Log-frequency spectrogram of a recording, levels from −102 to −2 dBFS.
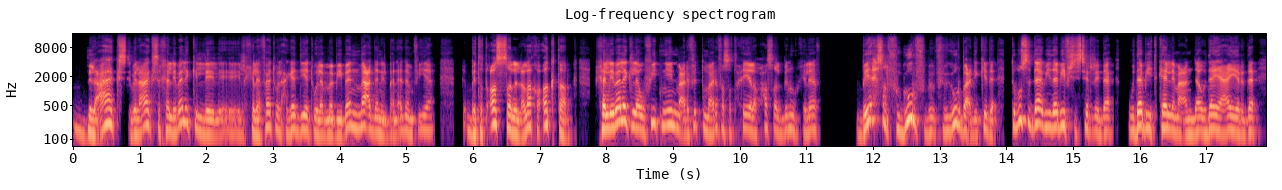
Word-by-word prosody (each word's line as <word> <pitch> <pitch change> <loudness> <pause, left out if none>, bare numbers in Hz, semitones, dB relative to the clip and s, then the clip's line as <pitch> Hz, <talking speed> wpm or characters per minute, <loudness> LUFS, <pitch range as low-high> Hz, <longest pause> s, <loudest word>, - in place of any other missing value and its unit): بالعكس، 150 - +1
بالعكس، 150 +7 0
خلّي 145 0 -1
بالِك 215 -1 -1
ال 140 -4 -2
ال 130 +1 -3
الخلافات 135 +8 -3
والحاجات 155 +1 -2
ديّة، 155 0 0
ولمّا 125 -1 0
بيبان 165 +9 0
معدن 160 -6 +3
البني 125 +1 -5
آدم 150 -2 -3
فيها، 150 +3 -7 0.5
بتتأصل 155 +6 +3
العلاقة 180 +9 +1
أكتر. 200 - -1 0.4
خلّي 170 +1 +6
بالِك 235 -1 +5
لو 165 -4 +3
في 220 +10 -2
اتنين 205 -2 -1
معرفتهم 160 +3 -4
معرفة 160 +5 -4
سَطحيّة، 150 +4 -3
لو 140 -3 -1
حصل 160 0 -7
بينهم 155 +3 -6
خلاف 145 +4 -5 0.6
بيحصل 235 - +2
فُجُور 230 - +3
فب 140 - -8
فُجُور 145 +10 -2
بعد 125 -8 0
كده، 130 0 -4 0.2
تبص 245 +6 +2
ده 215 0 +4
ده 180 -1 +2
بيفشي 185 -4 0
سِرّ 145 +1 -1
ده، 145 +2 -3 0.2
وده 155 +6 +4
بيتكلّم 165 -2 0
عن 130 +2 -1
ده، 145 +2 0
وده 145 +3 0
يعاير 145 -2 +2
ده. 140 +2 -2
155 Hz, 165 wpm, -23 LUFS, 135-180 Hz, 0.6 s, خلّي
